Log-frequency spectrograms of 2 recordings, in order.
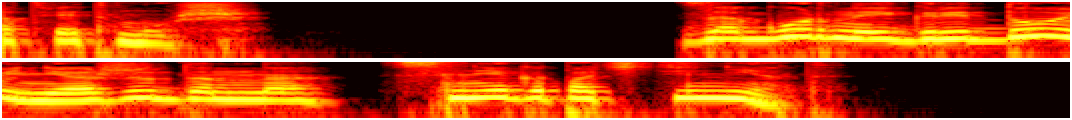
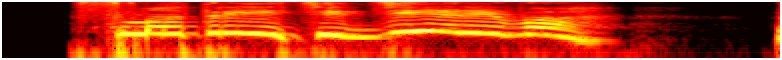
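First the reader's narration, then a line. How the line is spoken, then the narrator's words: Joyful shout. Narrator (Russian): радостно закричала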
